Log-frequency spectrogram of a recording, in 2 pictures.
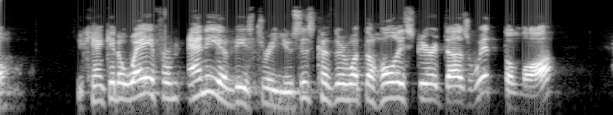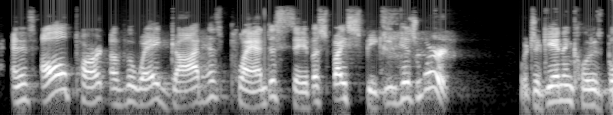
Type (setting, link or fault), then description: setting, large echoing room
